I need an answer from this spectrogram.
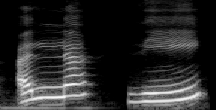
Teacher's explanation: ذال نرمی سے ادا ہوگا اور یا مدہ ایک الف کے برابر کھینچنا ہے ، الذی لہو، لام کی زبر زیادہ نہیں کھینچی جائے گی،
